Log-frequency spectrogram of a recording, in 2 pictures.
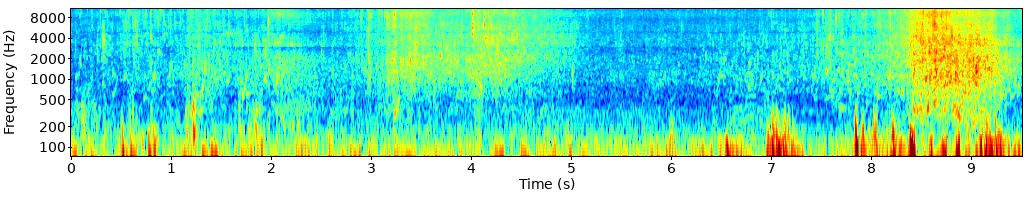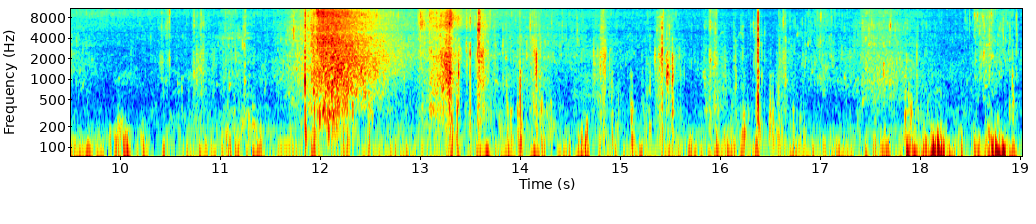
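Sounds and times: wind thumping on microphone: 0:06.6 - 0:12.3, 0:17.6 - 0:19.0
waves washing over pebbles: 0:11.5 - 0:13.6.

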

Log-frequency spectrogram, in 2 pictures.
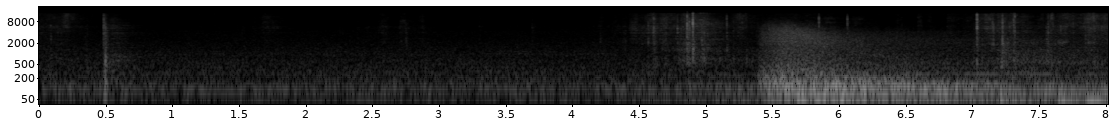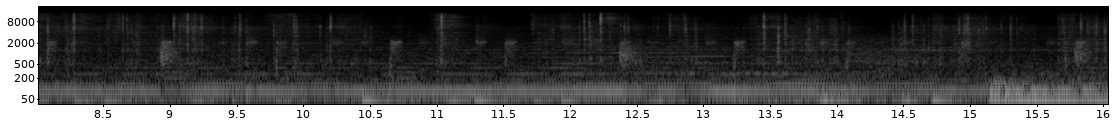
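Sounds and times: paper rustling: 0:04.2 - 0:05.4, 0:07.0 - 0:16.0
low background music drone: 0:05.4 - 0:16.0
swoosh: 0:05.4 - 0:16.0
envelope tearing: 0:07.0 - 0:16.0.

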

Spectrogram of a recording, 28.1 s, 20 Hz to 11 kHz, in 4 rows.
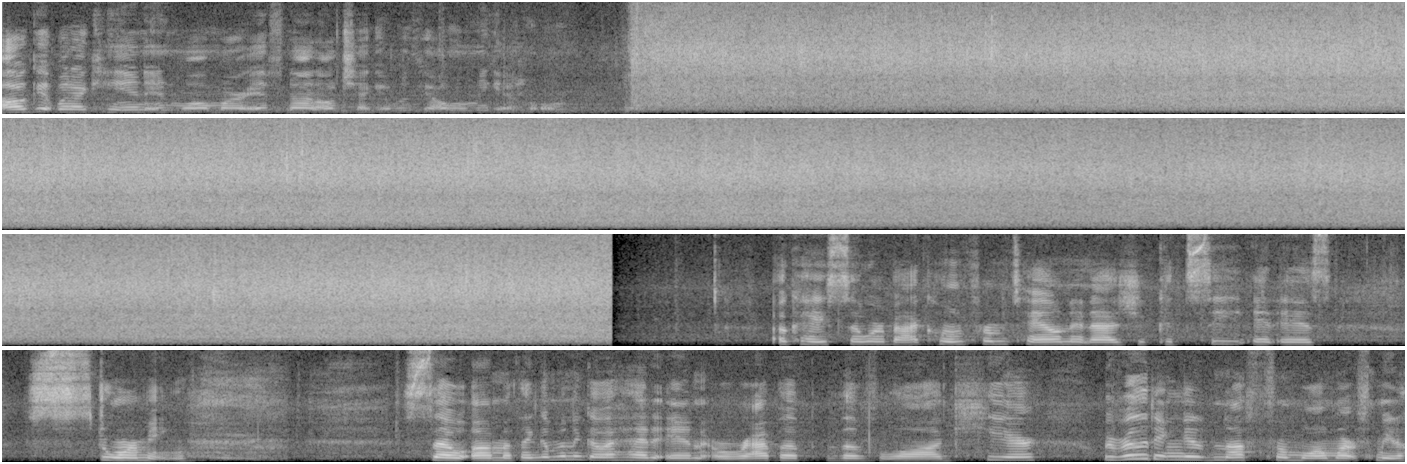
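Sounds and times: heavy rain pouring: 0:03.1 - 0:17.1.

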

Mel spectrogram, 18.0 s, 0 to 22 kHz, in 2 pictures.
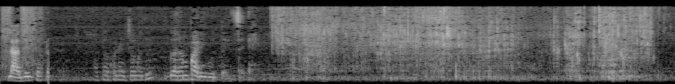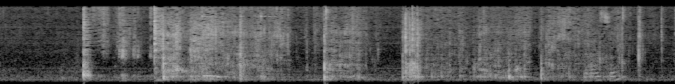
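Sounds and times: water pouring into pot: 0:03.6 - 0:08.9.

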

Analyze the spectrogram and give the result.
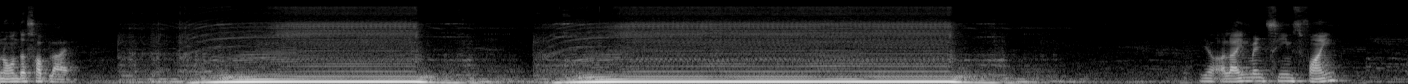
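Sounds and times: electric motor whining: 0:01.2 - 0:10.9.

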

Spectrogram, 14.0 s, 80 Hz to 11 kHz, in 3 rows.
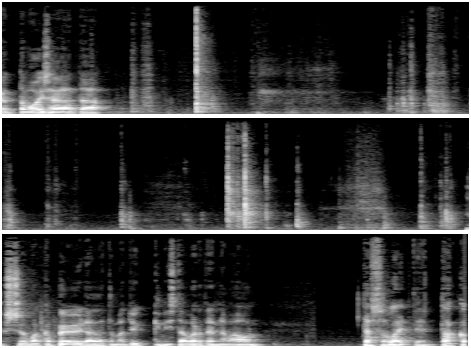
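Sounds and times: plastic clicks and knocks: 0:08.9 - 0:09.3.

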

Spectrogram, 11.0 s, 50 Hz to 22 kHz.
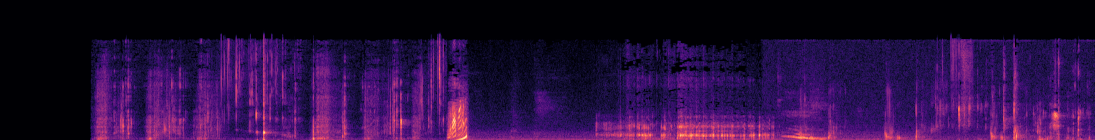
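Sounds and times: slurping through a straw: 0:06.0 - 0:10.9
swallow: 0:06.0 - 0:10.9.

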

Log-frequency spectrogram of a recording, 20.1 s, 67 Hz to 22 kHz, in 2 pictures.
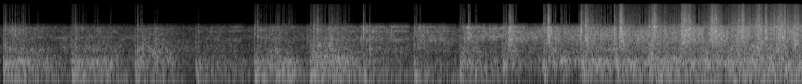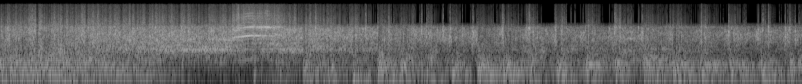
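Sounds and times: loud stadium crowd noise: 0:00.0 - 0:20.0
pyrotechnic bangs and pops: 0:00.0 - 0:20.0.

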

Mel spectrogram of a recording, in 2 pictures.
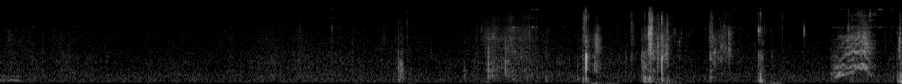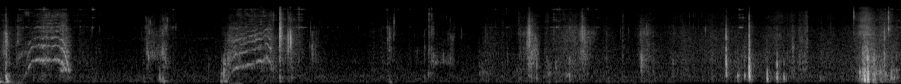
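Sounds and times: footsteps on twigs: 0:03.9 - 0:18.0
nylon fabric rustling: 0:08.3 - 0:18.0.

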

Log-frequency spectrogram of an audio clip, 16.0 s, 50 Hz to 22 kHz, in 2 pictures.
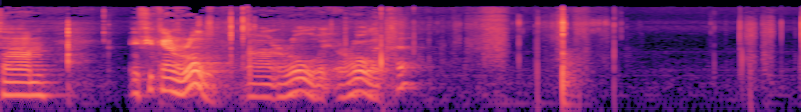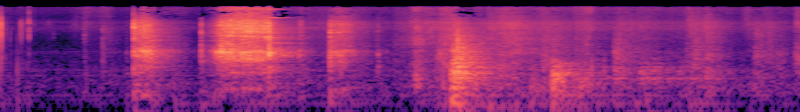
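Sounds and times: base scraping on wooden tabletop: 0:09.3 - 0:11.7.

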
